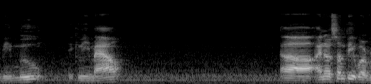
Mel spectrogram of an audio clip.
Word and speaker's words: Mao: There's A and O, so plenty of people have pronounced my name Mayo. And sorry, but I'm not Irish. Okay, I'm not from County Mayo. It's Mao.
